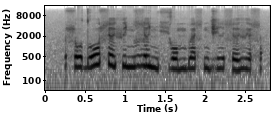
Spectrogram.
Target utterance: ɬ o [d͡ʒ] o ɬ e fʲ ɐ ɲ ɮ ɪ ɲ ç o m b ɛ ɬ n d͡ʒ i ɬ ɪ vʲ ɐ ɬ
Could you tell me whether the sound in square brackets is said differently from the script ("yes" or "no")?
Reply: yes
